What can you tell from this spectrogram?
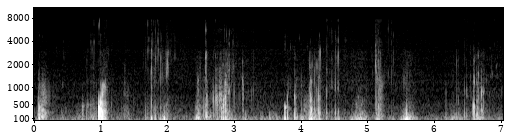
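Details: Loud stomach growling from hunger (starving), recorded for headphones: bursts of gurgling, squelching stomach noises in quick succession; borborygmi.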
